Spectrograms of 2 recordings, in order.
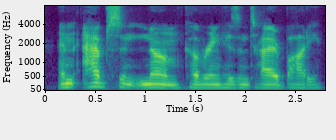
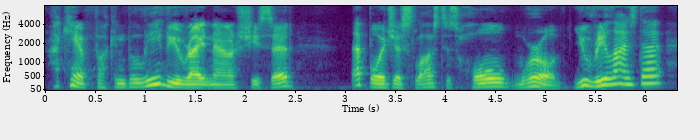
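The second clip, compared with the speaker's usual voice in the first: higher, louder, tearful outrage building up; crying anger; 3 semitones higher, 5 dB louder than usual. A narrator's reading. Joanna on the phone berating John about the boy, tearful fury. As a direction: rage at him through tears, rising. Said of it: "She was crying".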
